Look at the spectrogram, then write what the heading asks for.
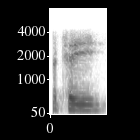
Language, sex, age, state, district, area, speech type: Punjabi, male, 30-45, Punjab, Fazilka, rural, conversation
